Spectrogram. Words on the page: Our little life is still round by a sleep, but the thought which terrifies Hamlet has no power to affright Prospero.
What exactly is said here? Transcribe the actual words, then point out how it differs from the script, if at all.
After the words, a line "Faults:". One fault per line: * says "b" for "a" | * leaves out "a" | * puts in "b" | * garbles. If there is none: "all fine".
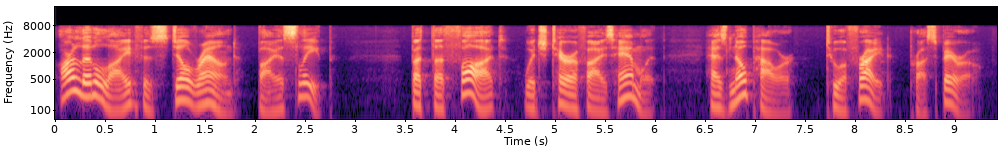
Our little life is still round by a sleep, but the thought which terrifies Hamlet has no power to affright Prospero.
Faults:
all fine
